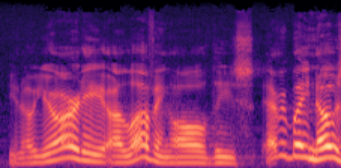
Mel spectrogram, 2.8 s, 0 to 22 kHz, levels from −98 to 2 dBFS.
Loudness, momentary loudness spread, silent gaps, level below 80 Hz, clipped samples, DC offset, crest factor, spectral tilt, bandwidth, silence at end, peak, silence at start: -18 LUFS; 11 LU; none; -64 dBFS; under 0.1%; under 0.1%; 16 dB; -6 dB/octave; 13 kHz; 0 s; 0 dBFS; 0.1 s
